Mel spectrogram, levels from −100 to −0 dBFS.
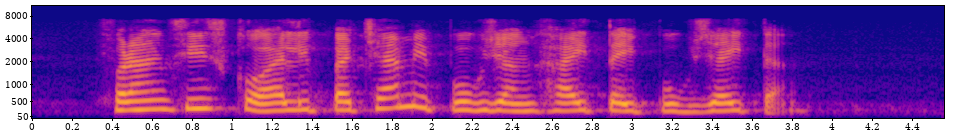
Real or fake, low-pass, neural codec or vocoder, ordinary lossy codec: fake; 7.2 kHz; codec, 16 kHz, 16 kbps, FunCodec, trained on Chinese and English, 50 frames a second; AAC, 48 kbps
